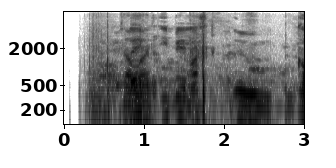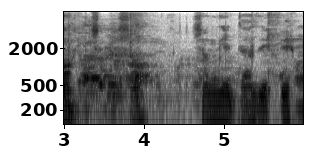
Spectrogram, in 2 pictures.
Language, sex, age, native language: Icelandic, male, 14, Icelandic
